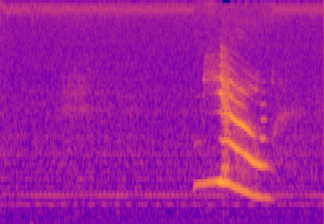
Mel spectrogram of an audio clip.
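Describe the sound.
A single drawn-out meow, voiced by a person imitating a cat, rises then slides down in pitch near the end, clear over a steady low background hum.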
